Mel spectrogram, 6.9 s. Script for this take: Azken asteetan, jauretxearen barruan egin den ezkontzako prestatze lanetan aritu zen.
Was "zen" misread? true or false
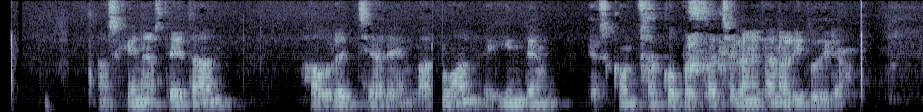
true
